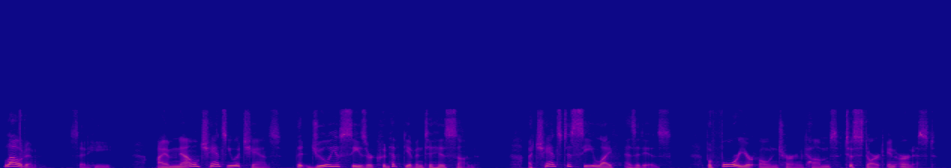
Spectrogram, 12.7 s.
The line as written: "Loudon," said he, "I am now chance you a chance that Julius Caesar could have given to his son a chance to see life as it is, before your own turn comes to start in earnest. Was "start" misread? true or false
false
